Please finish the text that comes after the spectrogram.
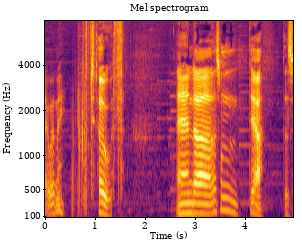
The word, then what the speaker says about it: Thoth: It's not the Thoth. It's not the Thoth. It's the Towth. Towth. I had to look it up. It is pronounced Towth.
